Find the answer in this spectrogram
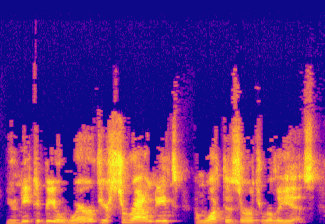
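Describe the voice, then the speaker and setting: A man's voice: a little high, fast talker, a bit bright. A man hosting an online commentary show, blunt and profane, chuckling mockingly as he rants. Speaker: host.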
